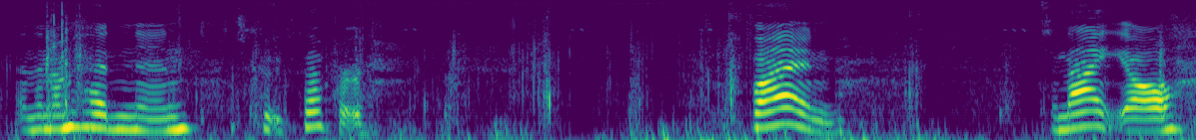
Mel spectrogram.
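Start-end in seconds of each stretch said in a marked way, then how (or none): none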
